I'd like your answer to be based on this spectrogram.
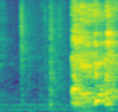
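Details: Single loud, harsh cough after faint breathy sounds from a woman with a cold who is losing her voice while talking; cough.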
